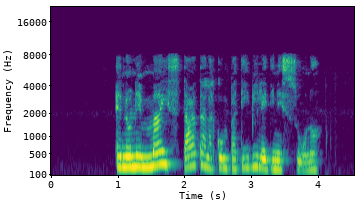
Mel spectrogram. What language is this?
Italian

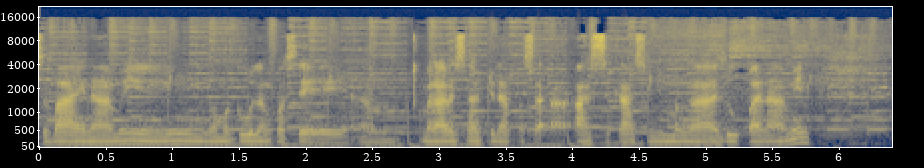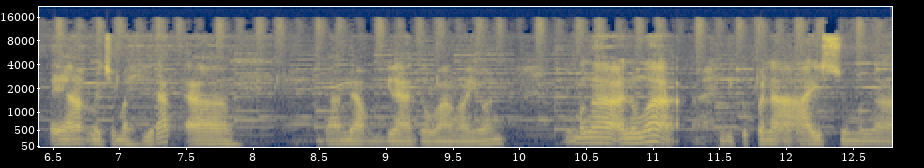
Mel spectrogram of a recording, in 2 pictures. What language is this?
Filipino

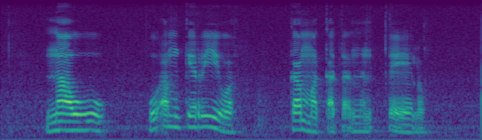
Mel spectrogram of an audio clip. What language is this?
Tsonga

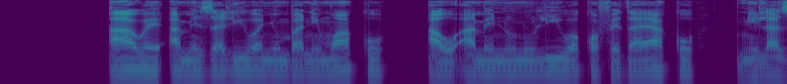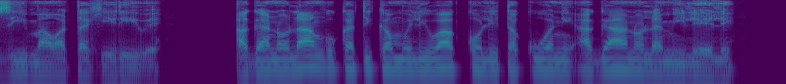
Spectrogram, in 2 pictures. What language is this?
Swahili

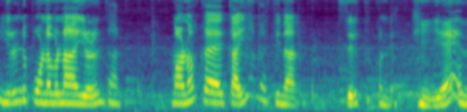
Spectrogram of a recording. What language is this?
Tamil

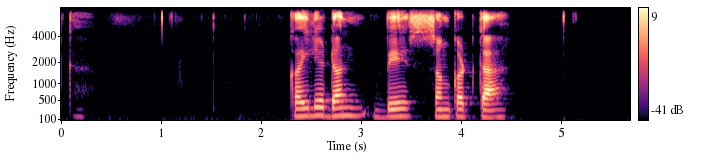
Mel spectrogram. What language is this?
Nepali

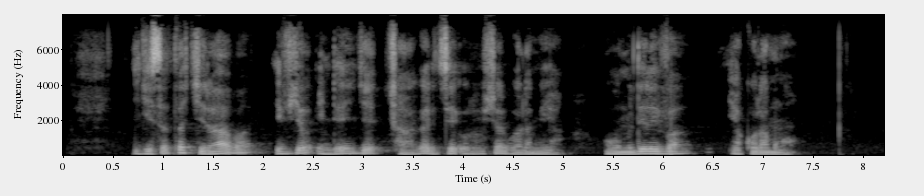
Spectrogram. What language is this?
Kinyarwanda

